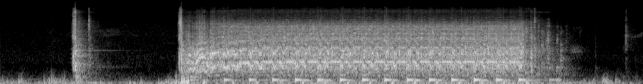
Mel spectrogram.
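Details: Scag Cheetah with Briggs & Stratton Intek V-twin, misfiring on one cylinder, weak battery: starter churns about three pulses a second for three seconds, engine never catches. Later found a deformed carb bowl O-ring with debris stuck in it; fuel starvation suspected.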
